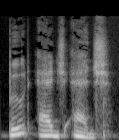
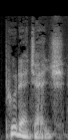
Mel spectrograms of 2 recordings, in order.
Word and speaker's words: Buttigieg: Pete Buttigieg. That's how you say it, like a boot, like a cowboy boot, and then edge. Buttigieg.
